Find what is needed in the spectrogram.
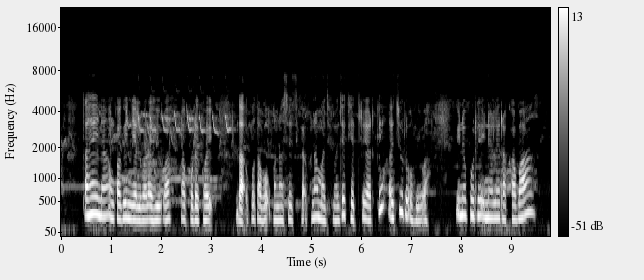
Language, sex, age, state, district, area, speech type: Santali, female, 30-45, West Bengal, Malda, rural, spontaneous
